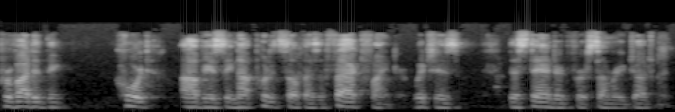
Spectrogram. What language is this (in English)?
English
